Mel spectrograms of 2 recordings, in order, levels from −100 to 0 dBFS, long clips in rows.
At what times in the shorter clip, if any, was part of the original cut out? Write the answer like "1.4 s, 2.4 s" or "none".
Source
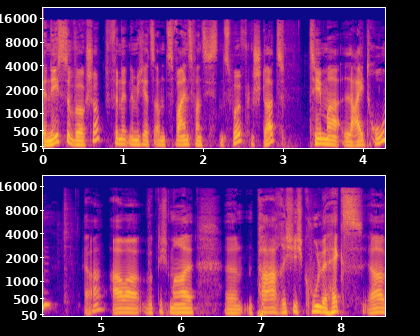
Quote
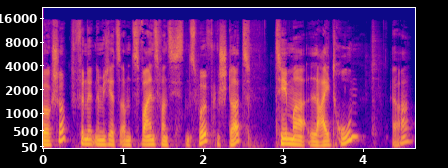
none

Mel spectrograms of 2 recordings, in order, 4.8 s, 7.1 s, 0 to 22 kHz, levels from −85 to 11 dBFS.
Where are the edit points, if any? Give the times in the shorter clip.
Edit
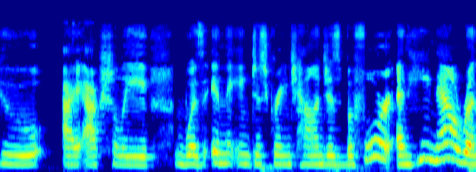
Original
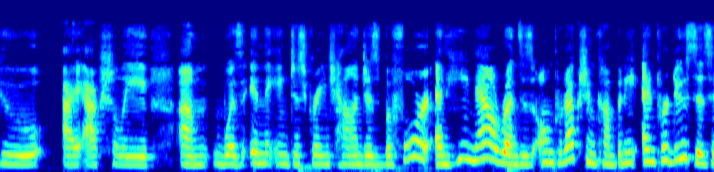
1.7 s

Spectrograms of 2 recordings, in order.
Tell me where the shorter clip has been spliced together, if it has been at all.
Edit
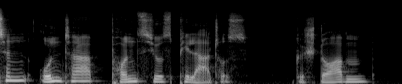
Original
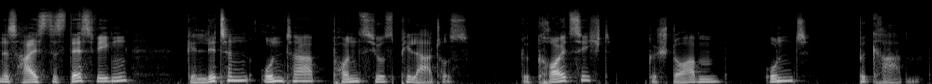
2.9 s

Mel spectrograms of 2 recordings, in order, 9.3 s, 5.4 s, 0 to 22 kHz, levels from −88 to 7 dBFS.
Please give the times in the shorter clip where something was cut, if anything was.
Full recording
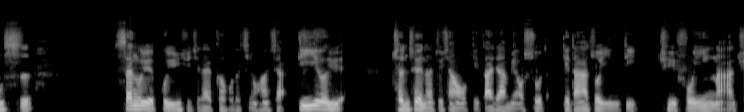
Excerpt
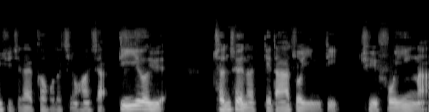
3.2 s

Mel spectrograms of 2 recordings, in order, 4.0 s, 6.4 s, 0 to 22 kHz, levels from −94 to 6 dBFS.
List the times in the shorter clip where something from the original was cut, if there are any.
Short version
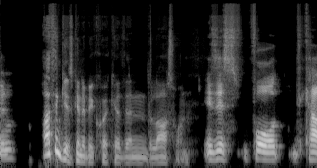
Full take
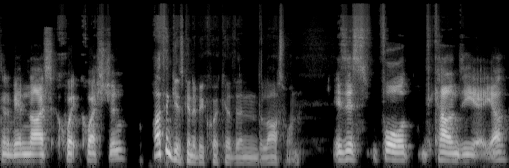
2.5 s

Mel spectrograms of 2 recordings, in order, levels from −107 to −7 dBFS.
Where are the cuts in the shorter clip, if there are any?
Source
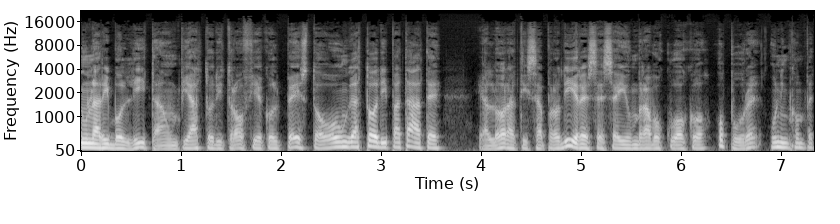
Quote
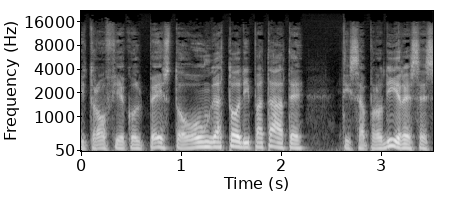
2.6 s

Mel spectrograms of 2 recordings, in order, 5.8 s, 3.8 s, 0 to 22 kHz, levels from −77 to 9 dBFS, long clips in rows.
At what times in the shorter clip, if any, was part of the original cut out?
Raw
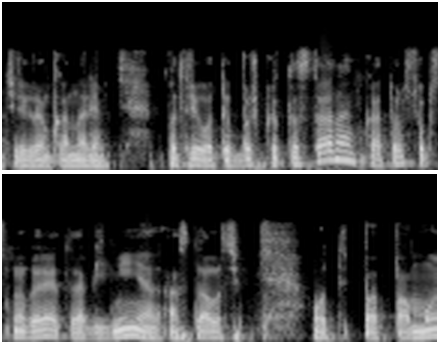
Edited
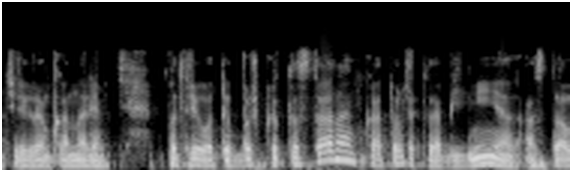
2.7 s

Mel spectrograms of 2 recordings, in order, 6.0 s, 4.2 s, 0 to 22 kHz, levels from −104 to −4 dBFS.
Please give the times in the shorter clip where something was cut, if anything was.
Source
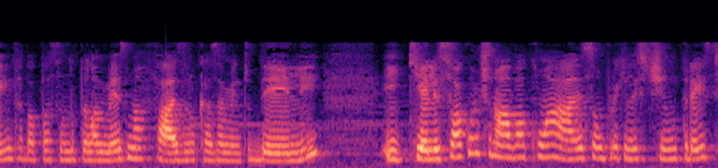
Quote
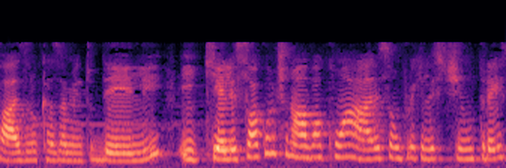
1.4 s

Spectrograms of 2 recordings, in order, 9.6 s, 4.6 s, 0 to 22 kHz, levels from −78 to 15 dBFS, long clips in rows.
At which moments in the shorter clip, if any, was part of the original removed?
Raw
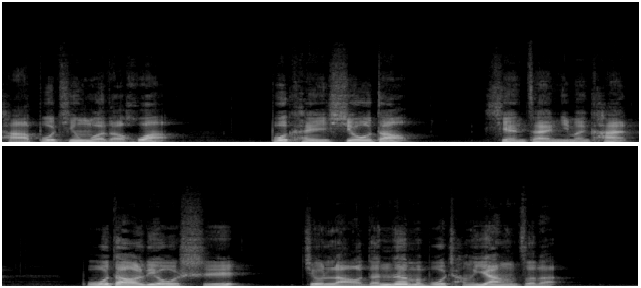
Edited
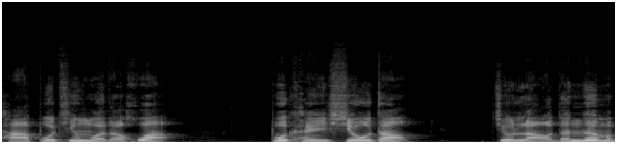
3.3 s

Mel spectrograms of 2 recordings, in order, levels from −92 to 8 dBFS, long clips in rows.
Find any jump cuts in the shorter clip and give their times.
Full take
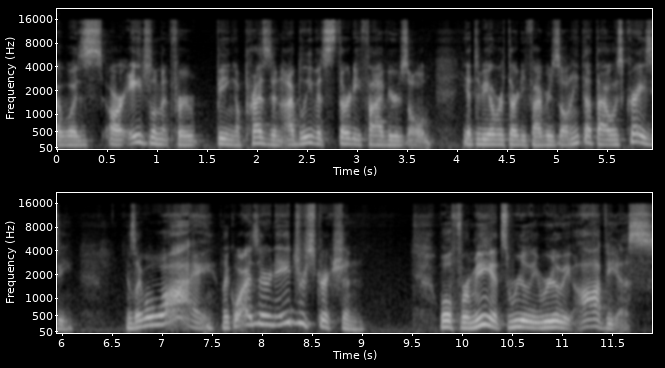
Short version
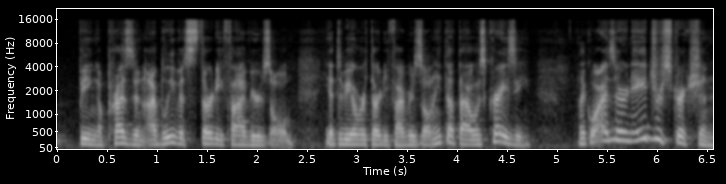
5.2 s

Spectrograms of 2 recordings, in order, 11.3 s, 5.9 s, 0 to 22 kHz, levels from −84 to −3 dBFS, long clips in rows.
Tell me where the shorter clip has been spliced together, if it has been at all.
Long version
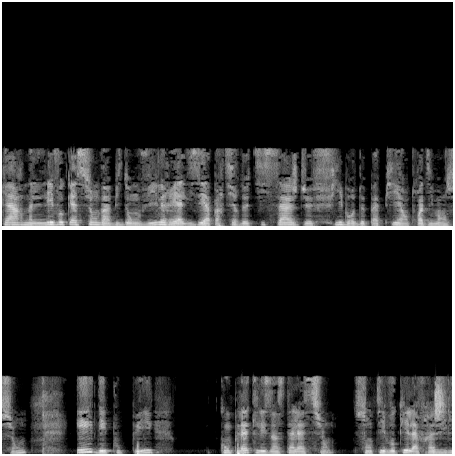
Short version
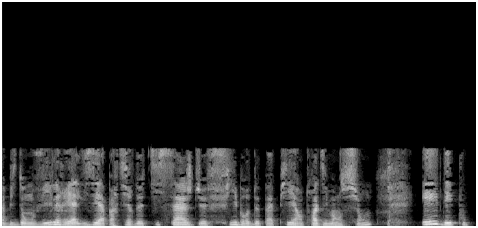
none

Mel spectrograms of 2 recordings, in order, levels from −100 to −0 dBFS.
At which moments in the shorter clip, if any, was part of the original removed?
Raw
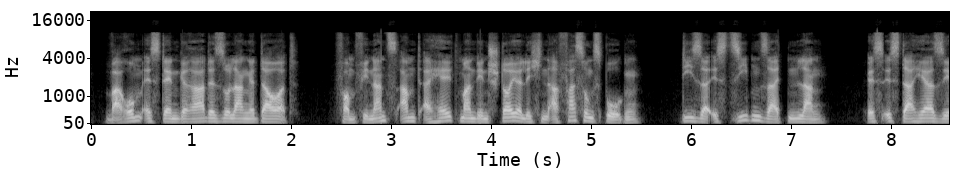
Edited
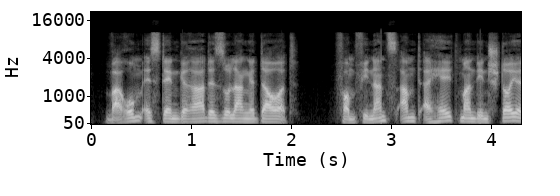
none

